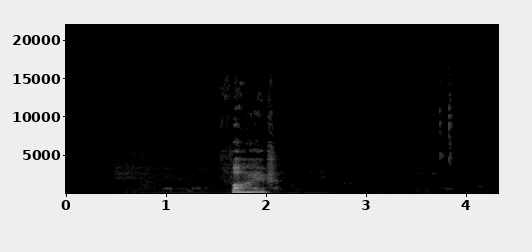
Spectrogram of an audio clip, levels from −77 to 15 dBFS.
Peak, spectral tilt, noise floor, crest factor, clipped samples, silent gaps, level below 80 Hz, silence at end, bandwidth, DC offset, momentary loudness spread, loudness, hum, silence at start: -12 dBFS; -6 dB/octave; -77 dBFS; 26 dB; under 0.1%; none; -74 dBFS; 0.45 s; 15.5 kHz; under 0.1%; 25 LU; -31 LUFS; none; 1.65 s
